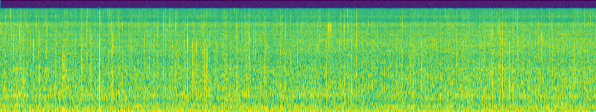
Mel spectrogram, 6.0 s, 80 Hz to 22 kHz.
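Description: Steady rain hiss with a few sharp drip ticks, over the low steady running of an FER ALn 668 diesel railcar set as it starts to pull away.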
